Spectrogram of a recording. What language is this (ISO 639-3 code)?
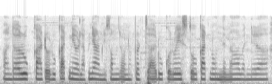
nep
